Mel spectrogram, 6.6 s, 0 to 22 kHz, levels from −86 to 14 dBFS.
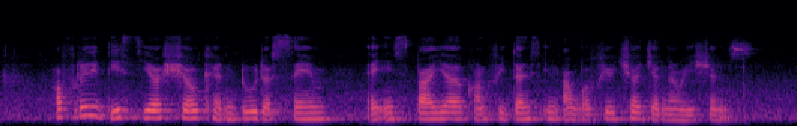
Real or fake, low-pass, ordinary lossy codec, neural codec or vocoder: real; none; none; none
